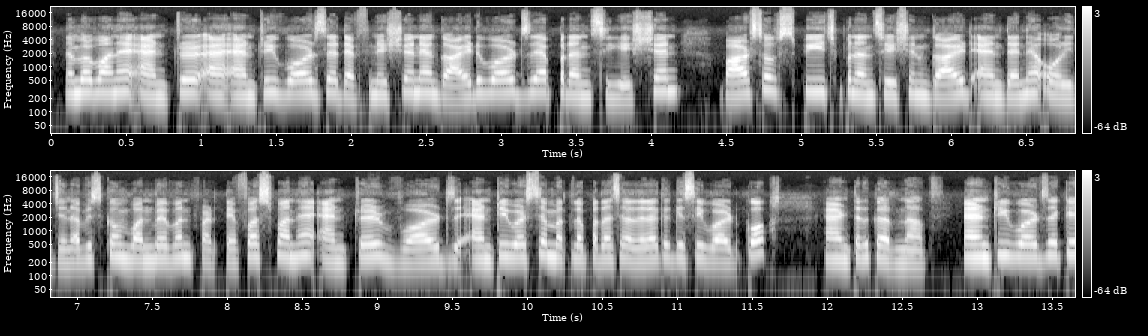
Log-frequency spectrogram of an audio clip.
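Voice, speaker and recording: A woman's voice: a little high, smooth, no room sound, studio quality. Patient woman teaching a grammar lesson. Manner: reads English text slowly, then explains it step by step; patient, repeats and rephrases points.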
